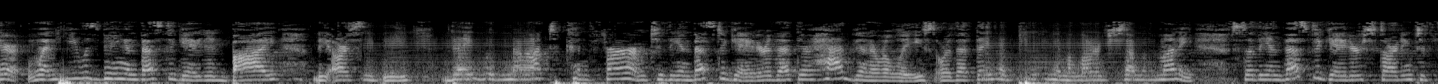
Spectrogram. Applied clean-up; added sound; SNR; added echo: neural separator model SepFormer DNS4.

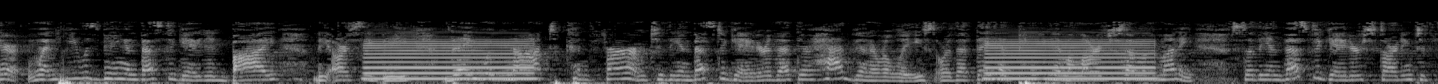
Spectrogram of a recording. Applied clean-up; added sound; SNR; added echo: none; Wind instrument, woodwind instrument; -3 dB; reverberation time 1.4 s.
